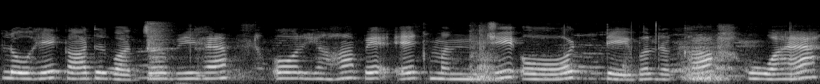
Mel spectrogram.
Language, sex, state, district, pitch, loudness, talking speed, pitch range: Hindi, female, Punjab, Fazilka, 270 Hz, -16 LUFS, 110 wpm, 255-285 Hz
